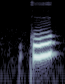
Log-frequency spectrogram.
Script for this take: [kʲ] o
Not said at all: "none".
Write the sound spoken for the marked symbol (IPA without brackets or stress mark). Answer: k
